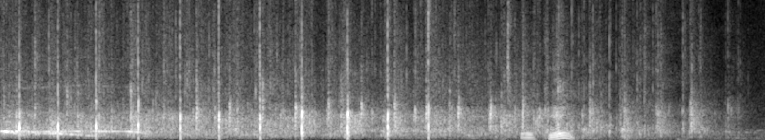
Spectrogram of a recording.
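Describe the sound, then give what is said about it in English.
An audience applauds special guests with dense, steady clapping and a few sharper claps standing out, while scattered voices call out over it before the applause tapers off at the end. “Hey, let's give another big round of applause for our special guests.”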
